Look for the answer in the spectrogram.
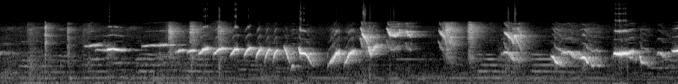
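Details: Energetic song of a Medan white-rumped shama (blorok): a fast rolling series of whistled notes, then loud, sweeping, harsh squawk-like slurs that rise and fall.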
